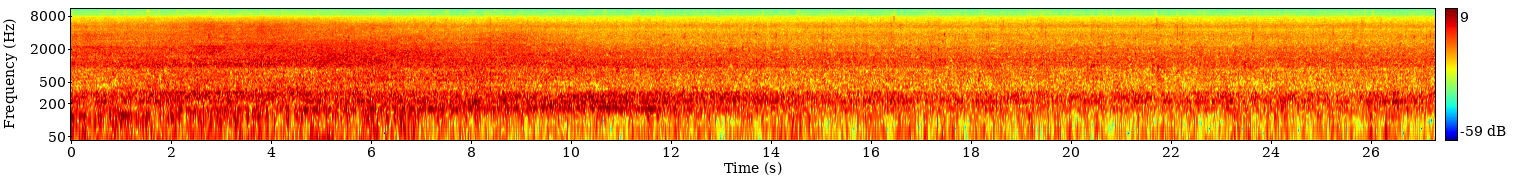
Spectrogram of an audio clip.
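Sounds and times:
rain: 0:00.0 - 0:27.2.

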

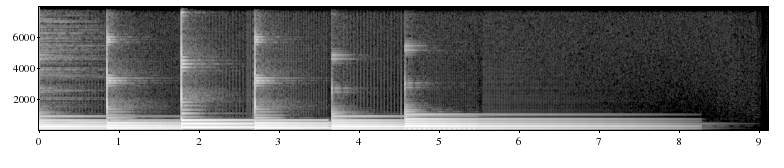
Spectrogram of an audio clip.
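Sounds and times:
background music: 0:00.0 - 0:05.8.

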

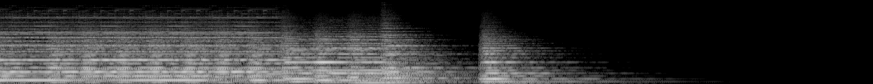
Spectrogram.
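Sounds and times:
waltz music: 0:00.0 - 0:06.3.

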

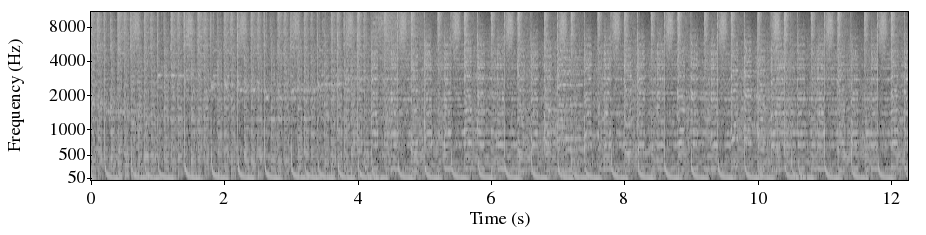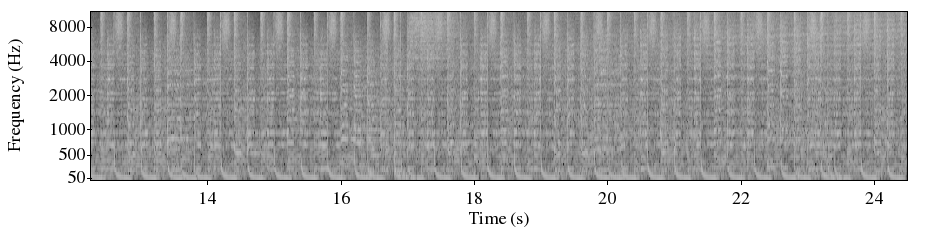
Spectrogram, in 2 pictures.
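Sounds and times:
loopable 150 bpm trance music for a boss battle: 0:00.0 - 0:24.4.

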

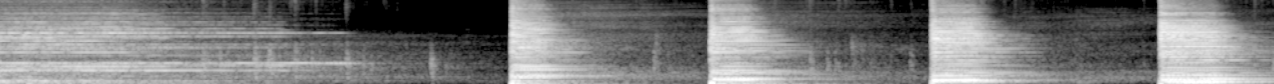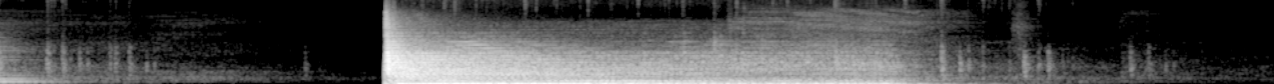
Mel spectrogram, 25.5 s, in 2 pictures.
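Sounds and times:
piano hits: 0:00.0 - 0:03.5, 0:05.1 - 0:06.2, 0:07.1 - 0:08.1, 0:09.3 - 0:10.4, 0:11.6 - 0:13.0, 0:16.6 - 0:22.0.

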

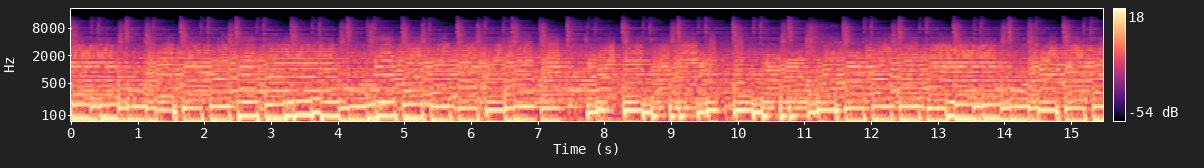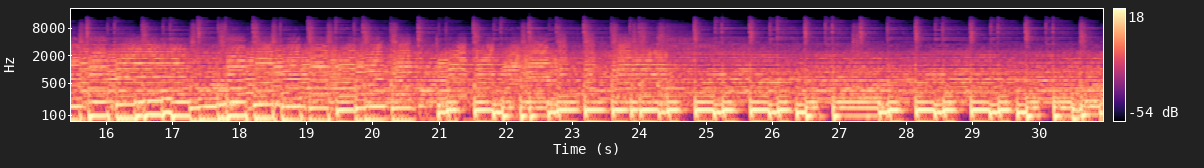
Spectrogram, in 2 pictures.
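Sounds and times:
loopable dungeon theme game music: 0:00.0 - 0:30.9.

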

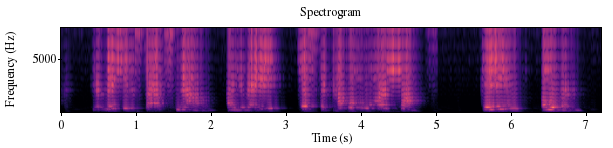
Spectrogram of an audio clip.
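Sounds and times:
robot: 0:00.6 - 0:04.5, 0:05.6 - 0:06.9.

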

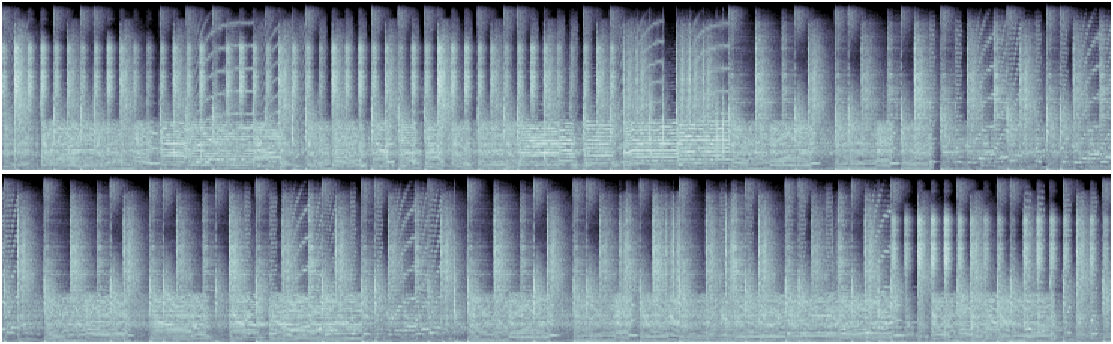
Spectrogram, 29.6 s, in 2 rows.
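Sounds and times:
uplifting electric guitar and synthesizer music at 170 bpm: 0:00.0 - 0:29.5.

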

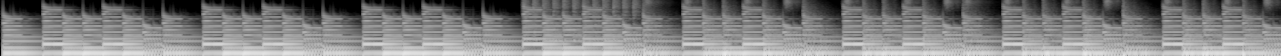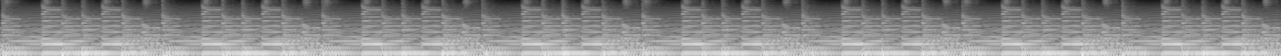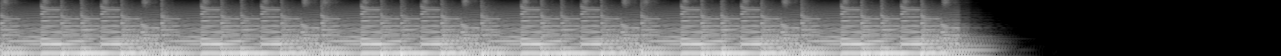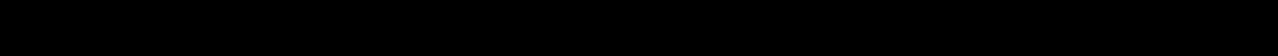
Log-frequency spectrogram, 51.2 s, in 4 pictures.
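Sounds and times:
platformer game theme music: 0:00.0 - 0:35.6.

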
